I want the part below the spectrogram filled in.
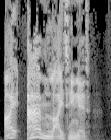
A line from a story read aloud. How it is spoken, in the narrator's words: I said angrily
